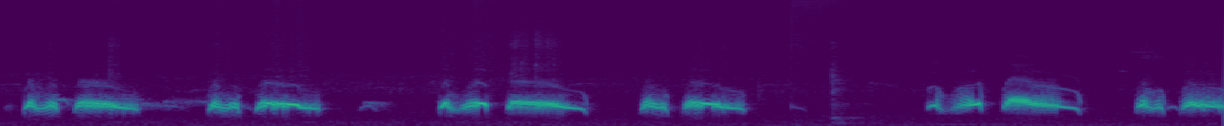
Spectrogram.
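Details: Spotted dove lure bird giving repeated cooing phrases in the thúc gù and gáy gọi style: quick doubled throbbing coos followed by a longer descending coo, phrases about every one to two seconds, with a faint click.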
